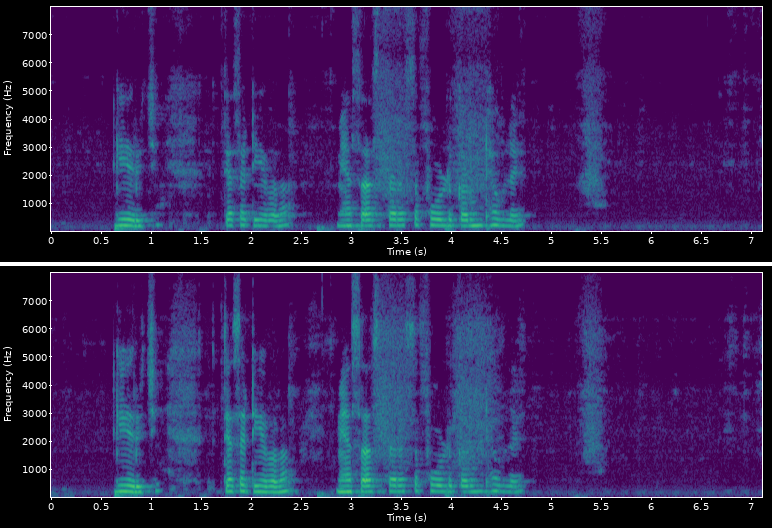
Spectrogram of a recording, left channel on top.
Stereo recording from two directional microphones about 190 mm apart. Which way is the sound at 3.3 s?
Centre (ahead or behind).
